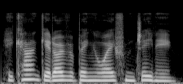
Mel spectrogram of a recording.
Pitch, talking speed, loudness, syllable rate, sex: 185 Hz, 260 wpm, -15 LUFS, 6.5 syllables/s, female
